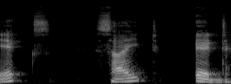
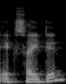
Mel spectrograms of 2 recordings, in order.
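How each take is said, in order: First: এক্সাইটেড very slowly with long gaps, ex... cite... ed; syllable by syllable. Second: Said in the usual way. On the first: Shown as a demonstration. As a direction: break এক্সাইটেড into three separate pieces. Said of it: "আমরা যদি উচ্চারণে ভাঙি". (এক্সাইটেড ধীরে তিন ভাগে ভেঙে) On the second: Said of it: "এক্সাইটেডটাকে আমরা যদি উচ্চারণে ভাঙি".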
